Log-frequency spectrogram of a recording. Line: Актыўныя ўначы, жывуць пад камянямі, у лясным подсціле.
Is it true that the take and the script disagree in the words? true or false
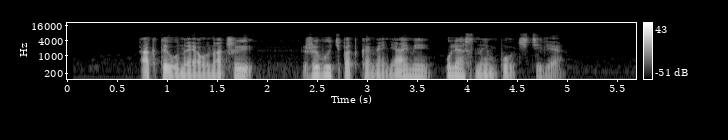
false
